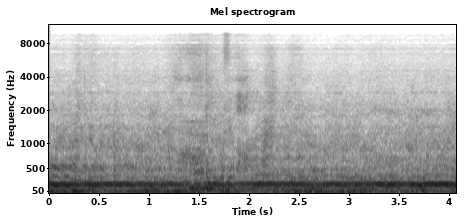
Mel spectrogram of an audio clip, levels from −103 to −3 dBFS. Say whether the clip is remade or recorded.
remade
